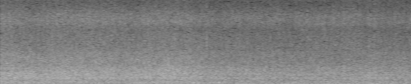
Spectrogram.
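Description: Heavy rain pouring down onto corrugated tin roofs, a steady dense hiss.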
